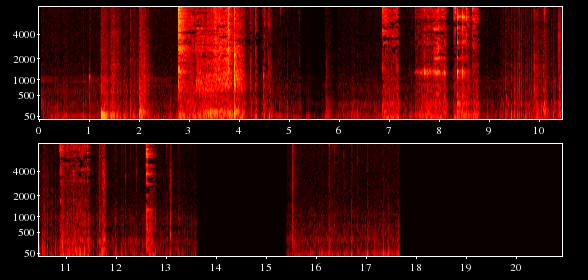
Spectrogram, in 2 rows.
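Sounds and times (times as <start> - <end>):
utensils clinking on plate: 2.8 - 4.2, 6.9 - 8.9, 10.8 - 11.8
spoon scraping frying pan: 2.8 - 4.4, 6.9 - 8.9, 9.5 - 11.9.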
